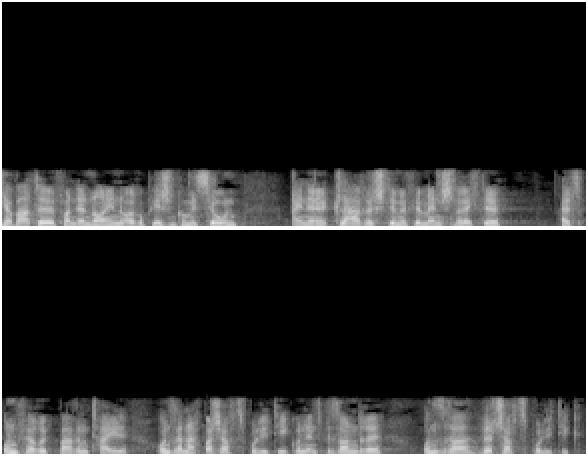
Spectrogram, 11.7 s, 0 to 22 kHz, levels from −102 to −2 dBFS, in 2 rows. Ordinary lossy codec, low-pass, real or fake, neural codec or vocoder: AAC, 32 kbps; 5.4 kHz; fake; vocoder, 44.1 kHz, 80 mel bands, Vocos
